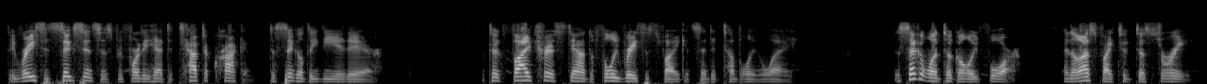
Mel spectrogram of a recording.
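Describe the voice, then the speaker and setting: A reader narrating a pony fanfiction story in an expressive audiobook style, with sudden jumps in pitch. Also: moderate pace, no room sound, lo-fi sound.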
